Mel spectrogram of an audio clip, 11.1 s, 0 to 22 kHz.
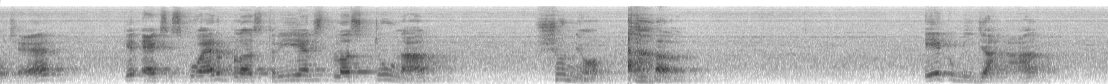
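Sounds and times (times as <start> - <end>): low room hiss: 0.0 - 11.0
man's voice burst: 5.4 - 7.1.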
